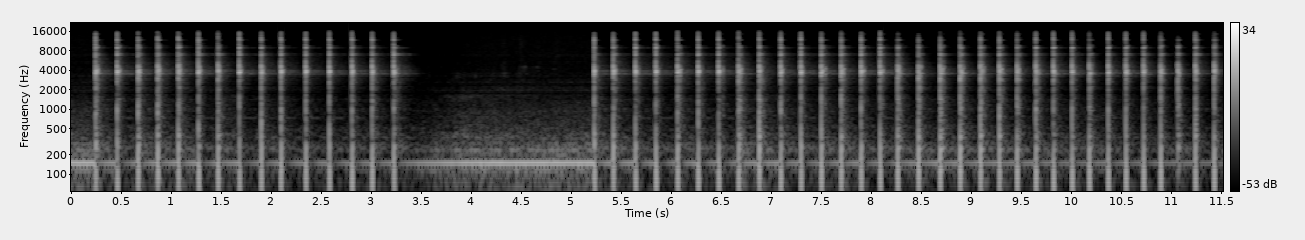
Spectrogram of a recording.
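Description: Small 4-ounce ball-peen hammer tapping lightly and evenly on the head of a steel gun screw, about five strikes a second, peening the damaged metal back over the slot to reform it. The tapping stops for about two seconds a little after three seconds in, then resumes, over a low steady hum.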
